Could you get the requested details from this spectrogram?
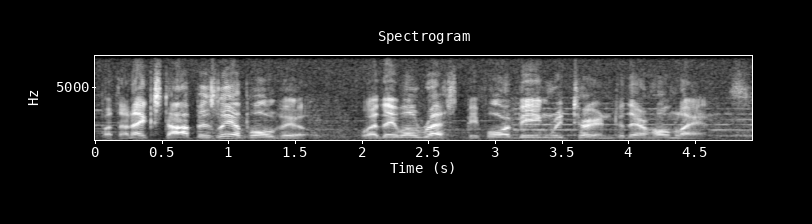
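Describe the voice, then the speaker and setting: A man's voice: medium pitch, expressive, moderate pace, poor audio. A man giving grave, dramatic announcer narration for an old 1960s archival newsreel. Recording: narration over loud newsreel music.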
